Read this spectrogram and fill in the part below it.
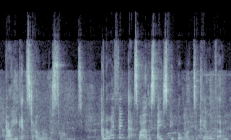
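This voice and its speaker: Actress as breezy, misinformed young woman for satirical audio drama; higher, creaky voice, music underneath. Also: very animated, fairly quick. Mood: confidently explaining. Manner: confidently misinformed, breezy, casual. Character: gullible, opinionated young woman spouting muddled facts.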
